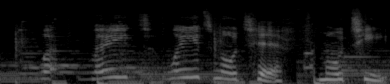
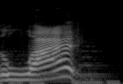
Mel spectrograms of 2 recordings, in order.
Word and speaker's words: leitmotif: Late motif. It's European terms. It's pronounced leitmotifs.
